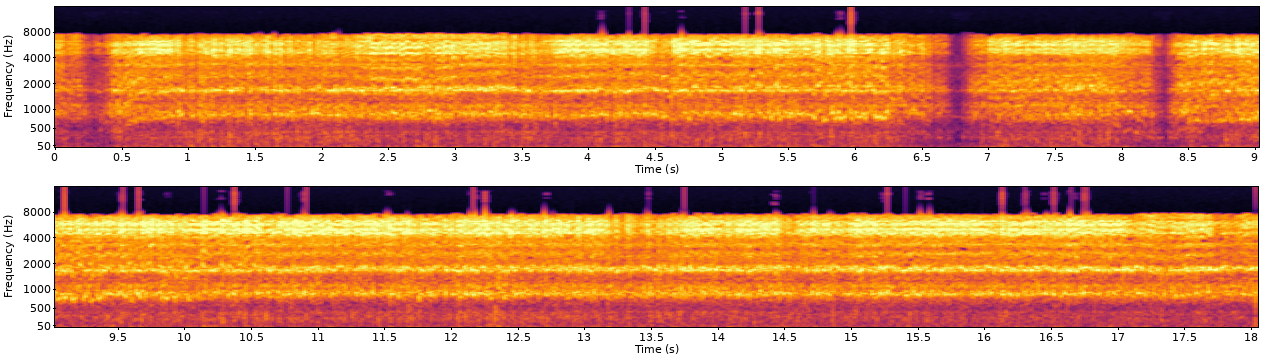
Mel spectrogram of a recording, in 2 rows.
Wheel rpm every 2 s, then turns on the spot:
120, 220, 220, 140, 130, 220, 230, 230, 230.
none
